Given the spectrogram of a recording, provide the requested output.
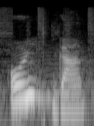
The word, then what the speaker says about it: Olga: this name oscar olga olga with the soft pronunciation the letter el olga my germany friends will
